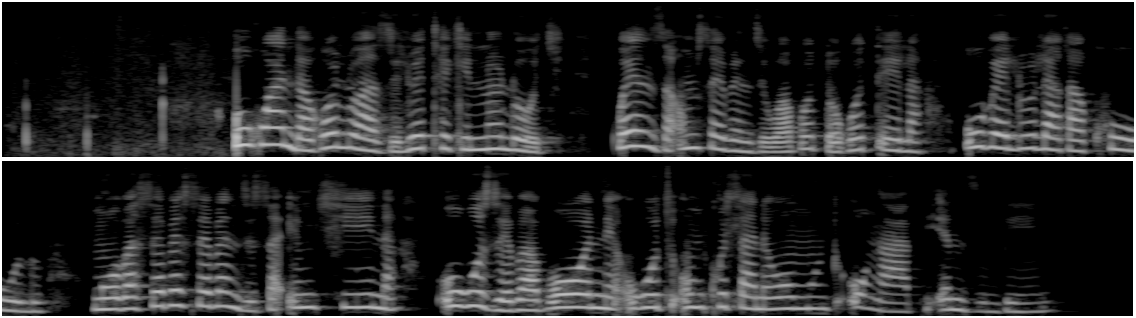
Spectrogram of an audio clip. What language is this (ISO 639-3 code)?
nde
